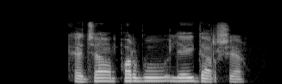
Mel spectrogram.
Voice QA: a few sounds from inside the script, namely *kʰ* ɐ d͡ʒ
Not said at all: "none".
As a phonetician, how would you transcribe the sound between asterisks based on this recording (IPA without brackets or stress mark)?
kʰ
